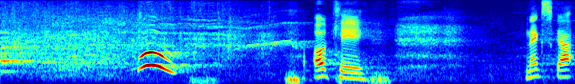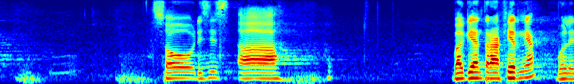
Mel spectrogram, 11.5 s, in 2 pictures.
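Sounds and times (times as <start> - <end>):
audience clapping and cheering: 0.0 - 3.2
speech: 3.1 - 4.1, 5.2 - 6.0, 7.3 - 8.8, 10.3 - 11.4.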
